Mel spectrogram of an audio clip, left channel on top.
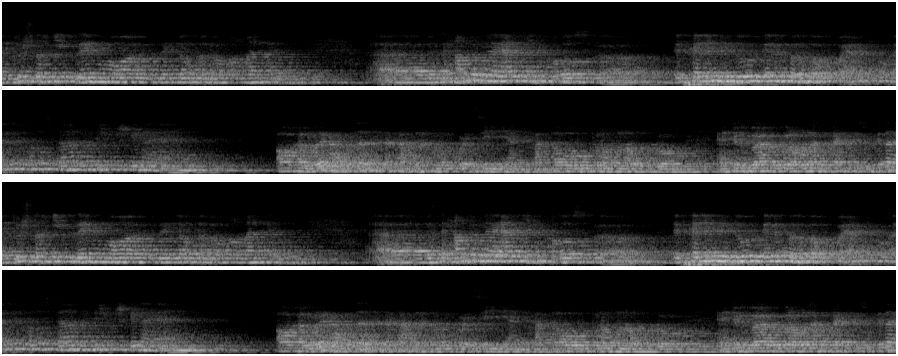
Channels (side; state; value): both; normal; correlation 0.65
